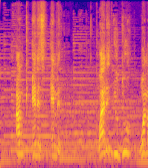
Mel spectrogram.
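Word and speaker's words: Ankhesenamun: All of these great black women, or Hatshepsut, or Ankhenes Amun, Tutankhamun's wife, Tutankhamun's wife. Let's get the pronunciation right. Emin. Tutankhamun's wife. What? Right? Ankhenes Emin.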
